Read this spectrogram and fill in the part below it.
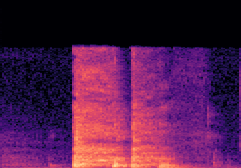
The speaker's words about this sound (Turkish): Özür dilerim. Çok öksürüyorum falan. Sen hastasın değil mi abi?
